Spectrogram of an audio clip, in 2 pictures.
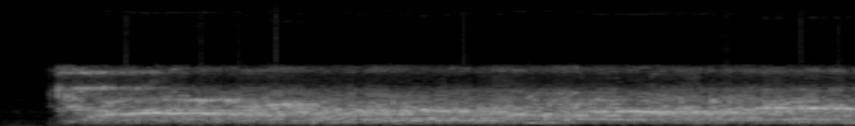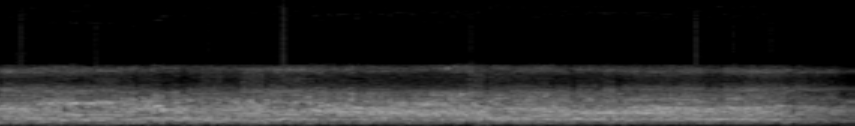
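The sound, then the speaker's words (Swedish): A dense, continuous chorus of many voices screaming and wailing together, loud and unbroken for the whole stretch, with a muffled, boxy quality like a horror-film soundtrack. “Det ni hörde här var alltså enligt den här vandringssägnen som fortfarande lever och mår väl på internet, ljudet av plågade själar som stektes i helvetets eviga eldar.”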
